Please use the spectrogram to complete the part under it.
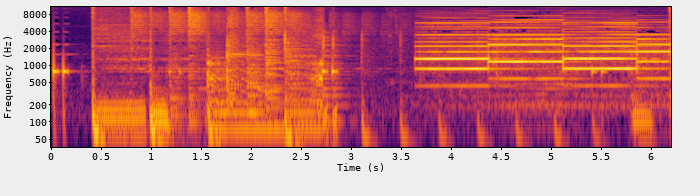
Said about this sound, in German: Fast täglich hören wir die Sirenen, sehen die Ambulanz durch die Strassen rasen und sind froh, dass wir nicht selber auf die Sanität angewiesen sind.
